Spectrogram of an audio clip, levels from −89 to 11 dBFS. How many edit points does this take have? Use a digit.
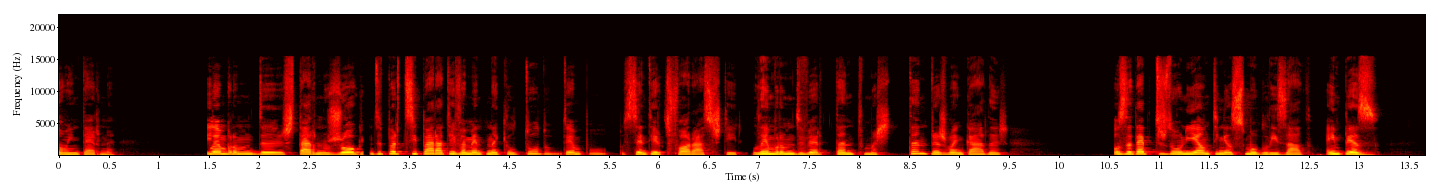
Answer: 6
